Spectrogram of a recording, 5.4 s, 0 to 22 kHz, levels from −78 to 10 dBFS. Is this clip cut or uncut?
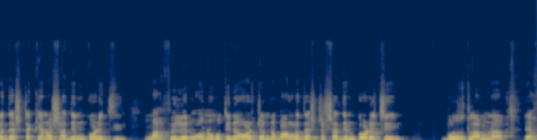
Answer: uncut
